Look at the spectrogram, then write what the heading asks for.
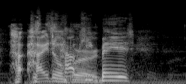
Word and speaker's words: Heidelberg: Heideruberugu. I don't know why that's confusing to me. Heidelberg. Well, each of those letters is basically a syllable, and how he just thoroughly pronounces each one is just charming to me.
